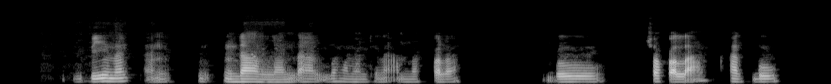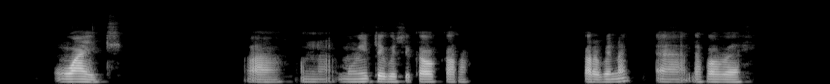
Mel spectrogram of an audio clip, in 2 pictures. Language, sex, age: Wolof, male, 25-35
